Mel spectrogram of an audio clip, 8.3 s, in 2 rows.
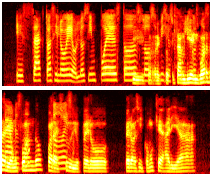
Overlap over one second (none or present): present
